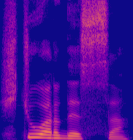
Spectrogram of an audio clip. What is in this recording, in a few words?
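"стюардесса", Komi, female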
